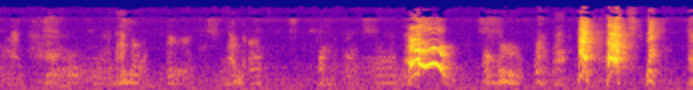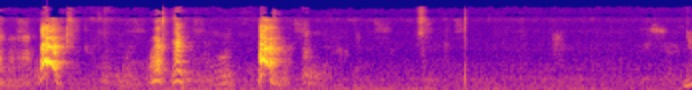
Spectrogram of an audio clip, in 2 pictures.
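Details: Chocolate brown Toy Poodle pups at seven weeks, having a blast in a pen just doubled in size, let out a run of sharp, high puppy barks and yaps, loud bursts spaced roughly a second apart with softer squeaks between.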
